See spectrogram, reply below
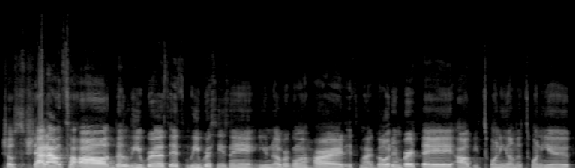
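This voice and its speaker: A woman's voice: medium pitch, moderate pace, hardly any pauses, pushed and bright. A young woman around twenty hosting her own podcast, talking candidly and casually with slang, swearing and laughing at her own jokes. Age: young adult. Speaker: podcast host. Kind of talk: casual solo podcast chat.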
